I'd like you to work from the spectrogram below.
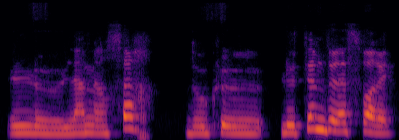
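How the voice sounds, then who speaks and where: A woman's voice: fairly low pitch, expressive, unhurried, lo-fi sound. A woman hosting an online webinar, upbeat and a little hesitant, with many fillers. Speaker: webinar host.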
